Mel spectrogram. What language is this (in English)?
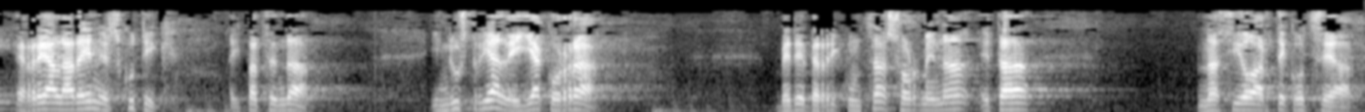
Basque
